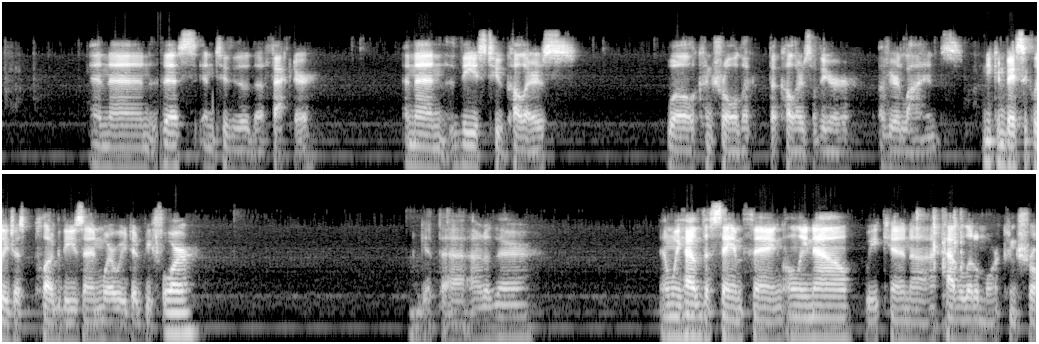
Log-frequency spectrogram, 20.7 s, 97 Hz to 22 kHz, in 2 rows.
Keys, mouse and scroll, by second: 0.5-1.6 middle drag, 1.6 click, 3.5 click, 5.9 click, 8.1 click, 9.6-10.6 middle drag, 10.6 click, 14.4 click, 17.2 middle click, 17.9 scroll up 5, 18.3 middle click, 18.8-19.2 scroll up 3, 19.2 click, 19.8 shift+a.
